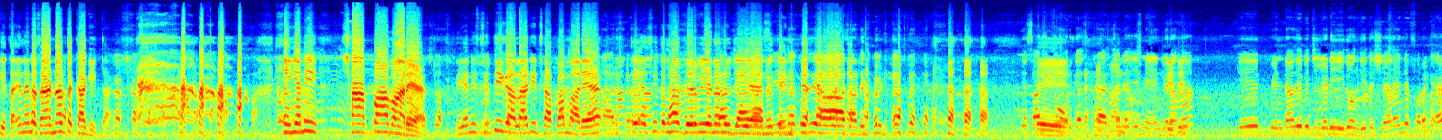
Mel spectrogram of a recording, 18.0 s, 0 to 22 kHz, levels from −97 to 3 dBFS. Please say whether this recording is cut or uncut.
uncut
